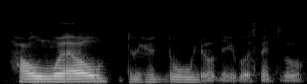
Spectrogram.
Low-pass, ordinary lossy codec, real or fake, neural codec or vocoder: 7.2 kHz; Opus, 32 kbps; fake; autoencoder, 22.05 kHz, a latent of 192 numbers a frame, VITS, trained on one speaker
